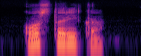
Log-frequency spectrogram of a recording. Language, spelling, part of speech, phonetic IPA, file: Russian, Коста-Рика, proper noun, [ˌkostə ˈrʲikə], Ru-Коста-Рика.ogg
- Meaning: Costa Rica (a country in Central America)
